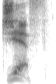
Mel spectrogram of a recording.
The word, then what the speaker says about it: GIF: it was this flashing GIF some call it a gif but I think it's pronounced Jiff but call me and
